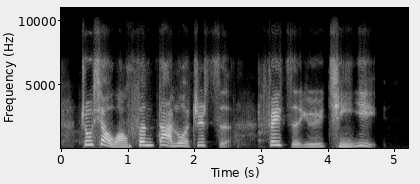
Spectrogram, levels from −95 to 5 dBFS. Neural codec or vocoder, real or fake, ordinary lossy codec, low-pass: none; real; Opus, 16 kbps; 7.2 kHz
